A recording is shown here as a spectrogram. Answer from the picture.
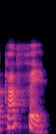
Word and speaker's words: café: Então, no caso de café, a sílaba tônica é o fé, que até tem um acento, né.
